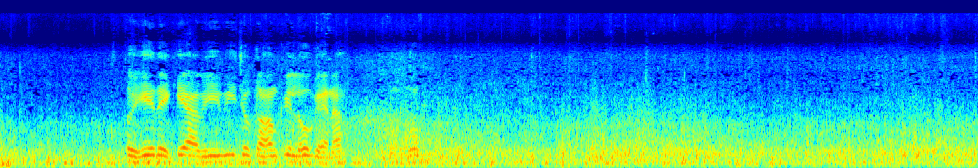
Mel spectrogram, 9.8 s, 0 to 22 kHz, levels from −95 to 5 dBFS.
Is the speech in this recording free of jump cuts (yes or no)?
yes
